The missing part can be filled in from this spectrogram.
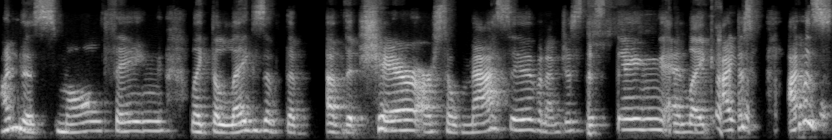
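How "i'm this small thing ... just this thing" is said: usual speaking voice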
